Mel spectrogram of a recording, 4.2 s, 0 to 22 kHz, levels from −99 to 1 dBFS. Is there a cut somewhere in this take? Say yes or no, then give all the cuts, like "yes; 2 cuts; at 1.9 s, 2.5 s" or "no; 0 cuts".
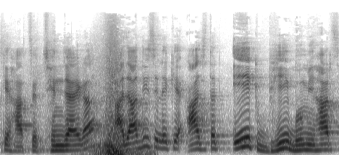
yes; 1 cut; at 1.3 s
